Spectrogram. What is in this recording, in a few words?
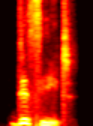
"deceit", Indian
